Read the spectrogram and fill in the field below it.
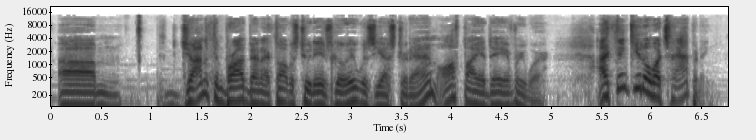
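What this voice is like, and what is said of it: Slightly nasal, congested voice. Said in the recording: “In case you can't hear it in my voice, I'm a little nasally today. This is the first cold that I have had”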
